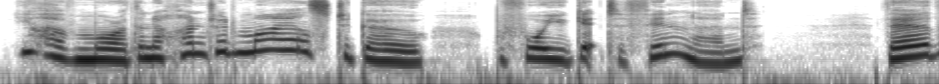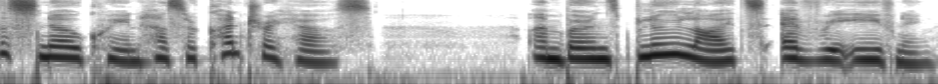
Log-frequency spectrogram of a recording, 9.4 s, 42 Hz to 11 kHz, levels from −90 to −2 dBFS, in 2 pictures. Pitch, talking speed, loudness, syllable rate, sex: 240 Hz, 180 wpm, -21 LUFS, 5.4 syllables/s, female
